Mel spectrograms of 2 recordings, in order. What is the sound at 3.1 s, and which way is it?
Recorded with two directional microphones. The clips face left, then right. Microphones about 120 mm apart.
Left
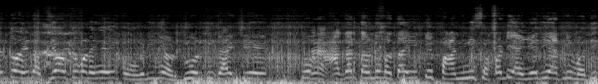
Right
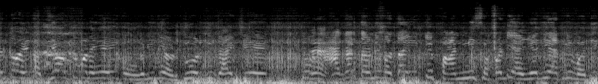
Speech, 15° left (ahead or behind).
